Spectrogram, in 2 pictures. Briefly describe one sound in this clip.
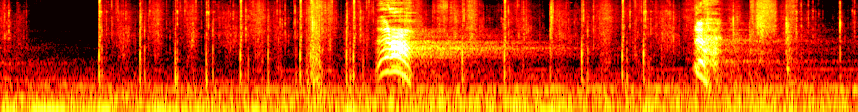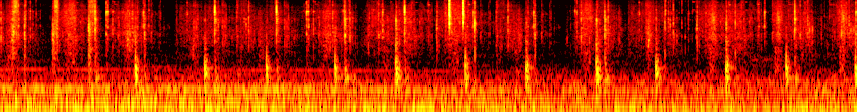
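Hands knock and scrape on stone while climbing.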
